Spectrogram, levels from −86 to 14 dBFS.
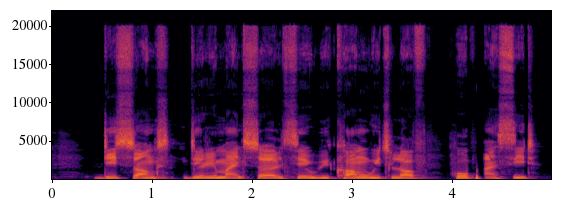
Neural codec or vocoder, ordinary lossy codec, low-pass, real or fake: none; none; none; real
